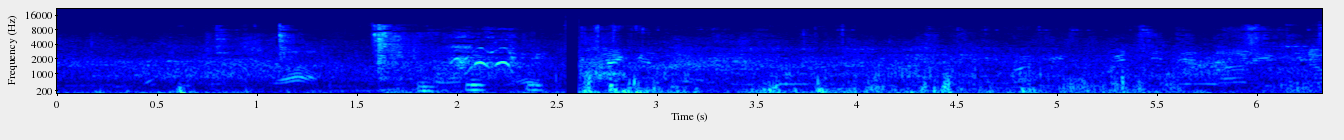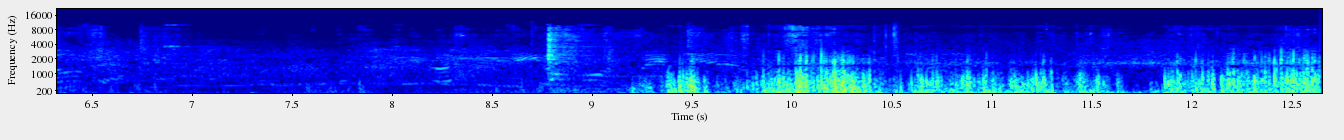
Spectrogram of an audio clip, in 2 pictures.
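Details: Stock horse at a performance horse sale in Newcastle, Wyoming; a loud, quavering whinny swells in the final seconds, over hoof clip-clops and a man talking throughout.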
